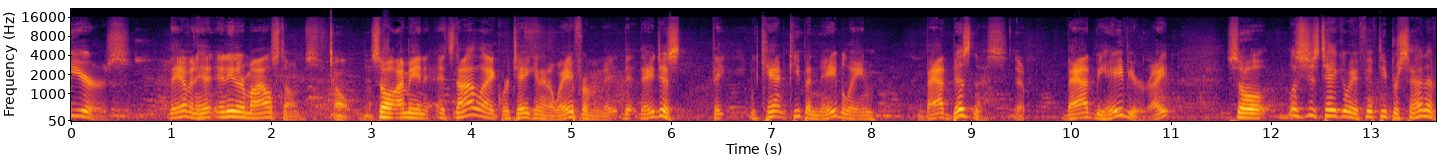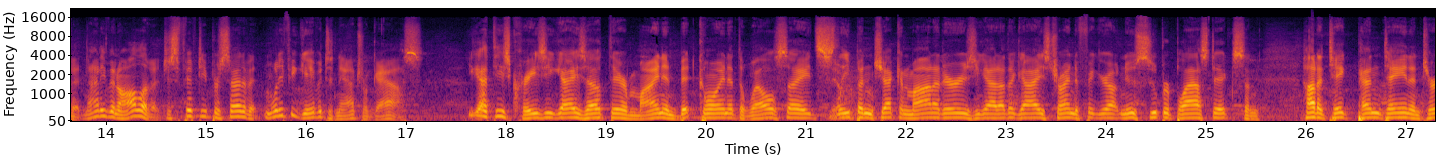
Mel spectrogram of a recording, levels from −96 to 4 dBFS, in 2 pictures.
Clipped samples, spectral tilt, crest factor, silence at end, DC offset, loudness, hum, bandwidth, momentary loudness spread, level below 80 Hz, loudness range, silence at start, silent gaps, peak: under 0.1%; -5 dB/octave; 18 dB; 0 s; under 0.1%; -17 LUFS; none; 16.5 kHz; 12 LU; -40 dBFS; 4 LU; 0 s; none; 0 dBFS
